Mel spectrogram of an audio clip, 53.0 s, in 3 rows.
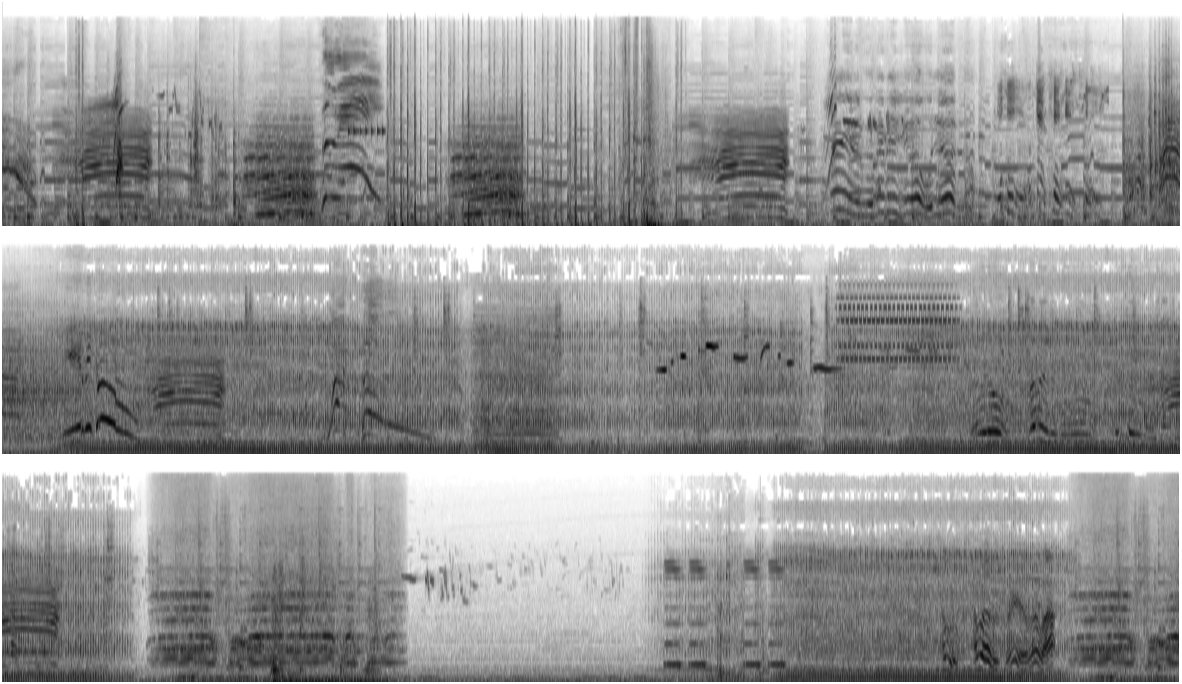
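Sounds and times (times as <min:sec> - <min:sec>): cow mooing: 0:00.3 - 0:02.8, 0:03.5 - 0:04.8, 0:06.8 - 0:07.9, 0:10.2 - 0:12.0, 0:19.8 - 0:21.3, 0:34.6 - 0:36.4
tractor engine idling: 0:01.4 - 0:03.9, 0:16.1 - 0:41.9, 0:44.9 - 0:53.0
fast clicks: 0:05.7 - 0:09.6
mobile phone ringing: 0:29.8 - 0:32.3.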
